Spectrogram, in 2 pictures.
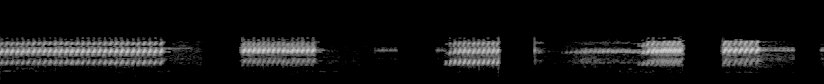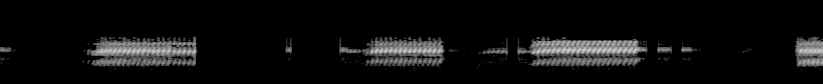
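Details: Frogs calling at night near lights set out to attract insects: loud buzzy pulsed trills, each about a second long with two bright bands, repeated in bursts with short gaps and some softer overlapping calls.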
